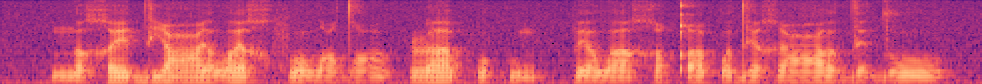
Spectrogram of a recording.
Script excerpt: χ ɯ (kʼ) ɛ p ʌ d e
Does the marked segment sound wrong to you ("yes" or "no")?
yes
